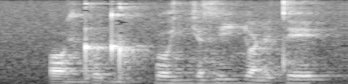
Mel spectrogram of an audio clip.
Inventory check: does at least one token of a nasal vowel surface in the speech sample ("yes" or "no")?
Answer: no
